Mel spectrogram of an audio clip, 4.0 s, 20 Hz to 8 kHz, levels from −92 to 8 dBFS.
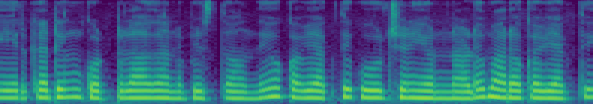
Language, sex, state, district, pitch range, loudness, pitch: Telugu, female, Telangana, Nalgonda, 200-220 Hz, -14 LUFS, 205 Hz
